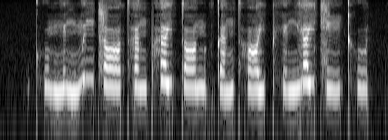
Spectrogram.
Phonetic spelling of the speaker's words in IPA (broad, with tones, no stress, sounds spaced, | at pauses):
kʷʰ ɐ˨˩ m n̪ ɪ˨˩ ŋ m ɪ˥ ŋ t͡s ɔː˨ t̪ʰ ɐ˨ ŋ pʰ ɐ˥ j t̪ ɔː˧ n̪ ʊ˧ k̚ t̪ ɐ˨˥ ŋ t̪ʰ ɔː˨˧ j pʰ ɪ˨˧ ŋ j ɐ˥ j t͡s iː˨˧ kʰ uː˧ t̚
